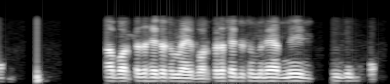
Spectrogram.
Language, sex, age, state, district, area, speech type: Assamese, male, 30-45, Assam, Barpeta, rural, conversation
